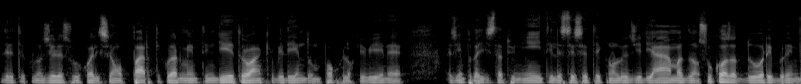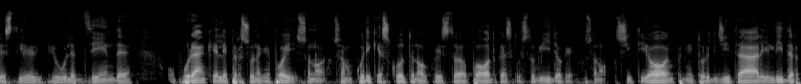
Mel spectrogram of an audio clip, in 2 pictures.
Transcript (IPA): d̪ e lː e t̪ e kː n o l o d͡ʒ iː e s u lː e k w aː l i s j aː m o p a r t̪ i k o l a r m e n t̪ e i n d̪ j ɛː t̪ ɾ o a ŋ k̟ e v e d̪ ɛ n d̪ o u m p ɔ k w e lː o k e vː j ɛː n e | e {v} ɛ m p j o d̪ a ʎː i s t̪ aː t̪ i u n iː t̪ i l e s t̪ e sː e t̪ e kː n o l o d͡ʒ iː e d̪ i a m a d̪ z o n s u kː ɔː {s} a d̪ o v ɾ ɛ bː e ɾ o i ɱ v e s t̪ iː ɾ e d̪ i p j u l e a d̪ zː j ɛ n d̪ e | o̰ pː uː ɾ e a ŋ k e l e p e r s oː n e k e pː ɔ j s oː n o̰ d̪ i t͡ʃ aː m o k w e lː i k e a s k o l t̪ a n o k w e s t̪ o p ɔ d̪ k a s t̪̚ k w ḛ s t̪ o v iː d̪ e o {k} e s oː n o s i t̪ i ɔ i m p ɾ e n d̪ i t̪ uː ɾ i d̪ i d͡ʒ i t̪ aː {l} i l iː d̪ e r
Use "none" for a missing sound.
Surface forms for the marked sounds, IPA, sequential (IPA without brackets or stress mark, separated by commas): z, z, k, l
